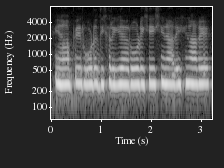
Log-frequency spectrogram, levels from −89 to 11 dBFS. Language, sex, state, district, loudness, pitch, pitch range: Hindi, male, Delhi, New Delhi, -11 LUFS, 275 Hz, 270-275 Hz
